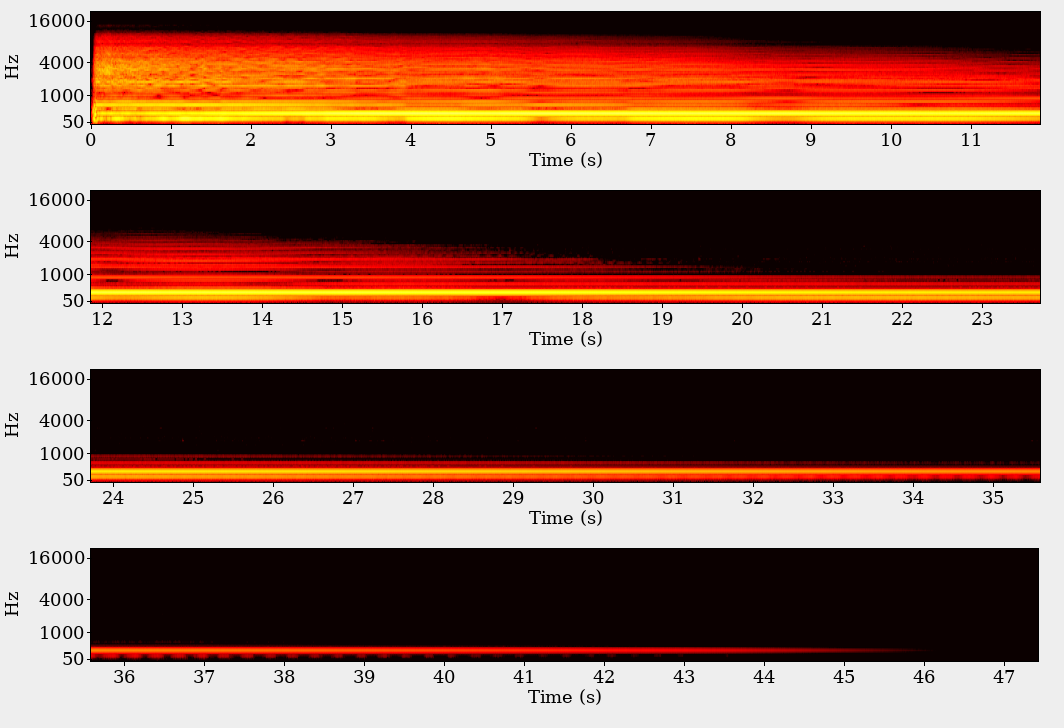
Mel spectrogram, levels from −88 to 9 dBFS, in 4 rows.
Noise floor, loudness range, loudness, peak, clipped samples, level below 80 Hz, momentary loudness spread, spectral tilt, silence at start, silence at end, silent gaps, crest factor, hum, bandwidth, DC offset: under -90 dBFS; 20 LU; -17 LUFS; -4 dBFS; under 0.1%; -66 dBFS; 20 LU; -6.5 dB/octave; 0 s; 9.85 s; none; 14 dB; none; 9.4 kHz; under 0.1%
